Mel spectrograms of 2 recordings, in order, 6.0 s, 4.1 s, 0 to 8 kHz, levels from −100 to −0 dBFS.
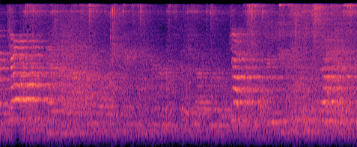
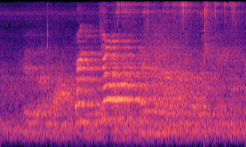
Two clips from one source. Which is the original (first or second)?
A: first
